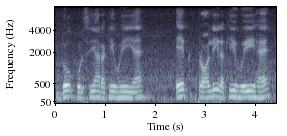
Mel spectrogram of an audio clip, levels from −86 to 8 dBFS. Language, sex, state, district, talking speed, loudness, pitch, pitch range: Hindi, male, Uttar Pradesh, Lalitpur, 135 wpm, -15 LUFS, 145 Hz, 135-150 Hz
